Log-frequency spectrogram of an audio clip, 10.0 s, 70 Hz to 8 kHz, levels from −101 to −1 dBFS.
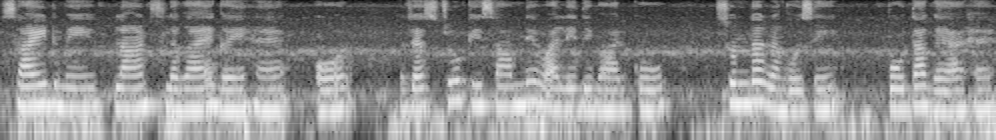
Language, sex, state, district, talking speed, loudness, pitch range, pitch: Hindi, female, Rajasthan, Bikaner, 115 wpm, -16 LUFS, 195-220 Hz, 205 Hz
